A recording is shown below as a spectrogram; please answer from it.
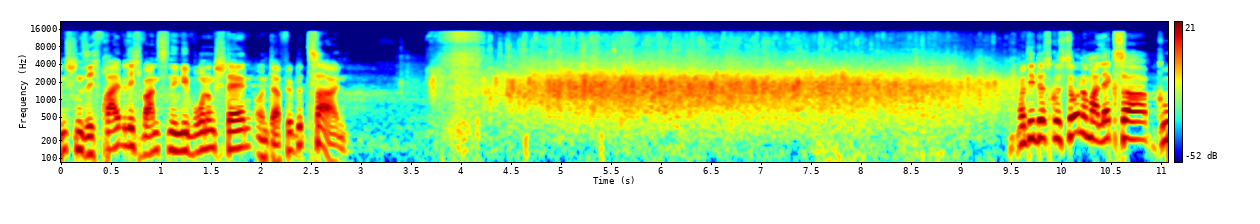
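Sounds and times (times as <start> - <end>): audience applauding: 3.4 - 10.1.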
